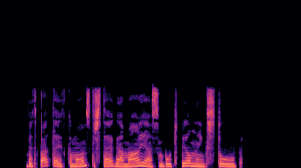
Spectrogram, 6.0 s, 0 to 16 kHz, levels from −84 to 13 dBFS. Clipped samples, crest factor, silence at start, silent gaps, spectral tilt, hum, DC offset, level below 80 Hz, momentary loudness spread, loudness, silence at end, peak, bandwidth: under 0.1%; 16 dB; 0.55 s; 3.56-3.63 s, 4.32-4.36 s; -5 dB/octave; none; under 0.1%; -64 dBFS; 5 LU; -16 LUFS; 1.2 s; 0 dBFS; 8 kHz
